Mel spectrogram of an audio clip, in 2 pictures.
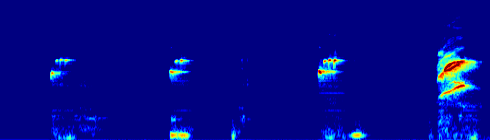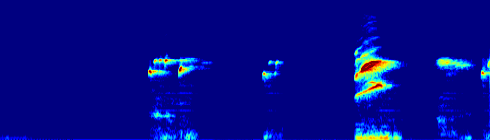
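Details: Kept canary, raised by its owners, giving 'cuit cuit' chirps: short, separate high chirps and a few louder downslurred notes, spaced about a second or more apart, with silence between.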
